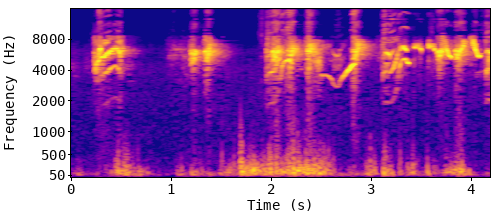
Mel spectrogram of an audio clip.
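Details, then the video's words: Small birds' calls used as a lure for trapping all kinds of small birds: high, thin twittering notes and squeaky sweeps, some swooping downward, in bursts with short gaps, over faint low rustling noise. "MP3 BURCIL COCOK UNTUK PIKAT SEGALA JENIS BURUNG KECIL"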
